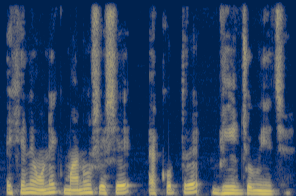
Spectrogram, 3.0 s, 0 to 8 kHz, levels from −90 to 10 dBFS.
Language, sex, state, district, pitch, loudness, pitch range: Bengali, male, West Bengal, Alipurduar, 140 Hz, -14 LUFS, 135-155 Hz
